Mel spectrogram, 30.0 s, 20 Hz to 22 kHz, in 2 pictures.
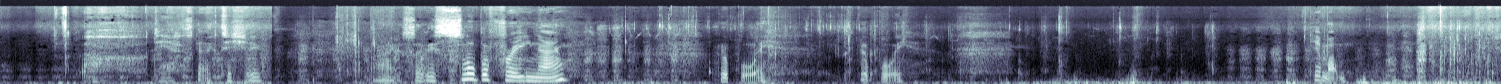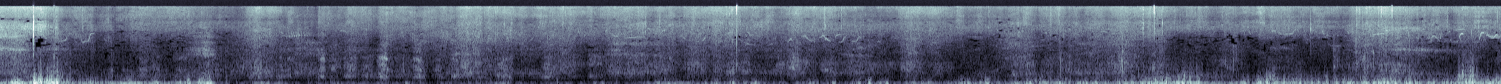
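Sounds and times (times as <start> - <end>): dog panting: 1.3 - 8.6, 12.1 - 15.3, 16.3 - 23.9
rustles and steps in grass: 1.9 - 5.7, 14.2 - 29.8
wind rumbling on microphone: 9.0 - 30.0.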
